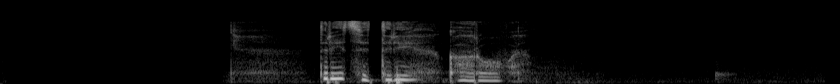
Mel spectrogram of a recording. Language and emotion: Russian, sad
